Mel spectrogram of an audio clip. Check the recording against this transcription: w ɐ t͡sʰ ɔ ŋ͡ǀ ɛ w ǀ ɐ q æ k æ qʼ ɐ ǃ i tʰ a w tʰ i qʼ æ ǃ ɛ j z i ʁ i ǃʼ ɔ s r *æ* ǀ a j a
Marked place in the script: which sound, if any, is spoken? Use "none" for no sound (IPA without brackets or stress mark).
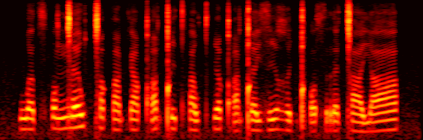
ɛ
